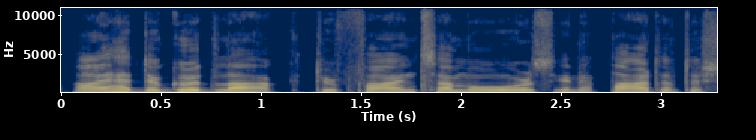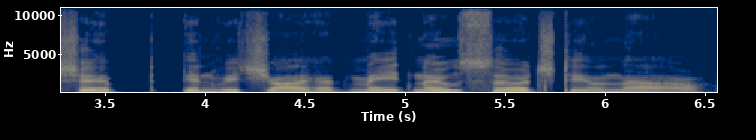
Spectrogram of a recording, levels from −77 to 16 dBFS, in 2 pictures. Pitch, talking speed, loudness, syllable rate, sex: 135 Hz, 220 wpm, -17 LUFS, 4.0 syllables/s, male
